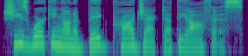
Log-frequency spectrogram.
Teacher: Stress the words working, big project, and office. This will help you speak with a natural English cadence instead of sounding too flat or robotic.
